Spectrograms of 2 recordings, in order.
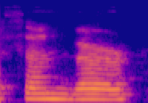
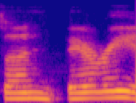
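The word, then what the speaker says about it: Thunberg: feel sorry for Greta Thunder I've heard it pronounced Sunbury and thunder apparently the G is either silent or a Y anyway she's a child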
